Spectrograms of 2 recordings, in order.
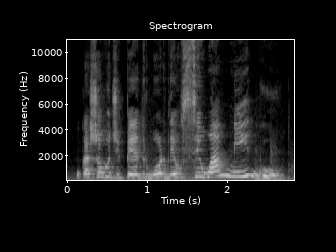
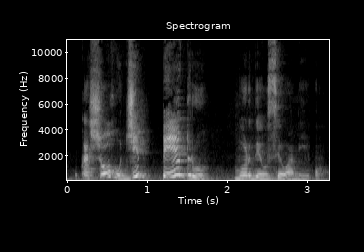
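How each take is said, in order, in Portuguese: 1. A ênfase cai em "amigo". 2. A ênfase cai em "Pedro". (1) "para você enfatizar seu amigo" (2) "pede para enfatizar de Pedro"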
